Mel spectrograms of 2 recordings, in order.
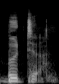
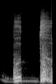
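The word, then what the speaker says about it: Buddha: sound আলাদা আলাদাভাবে এখানে দেখানো হল তাহলে কেমার বুড আমি বুদ্ধ না বলে বুডা বুড এরম করে কিছু উচ্চারণ করছি এই একই সাউন্ড পুট উ বুডা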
